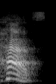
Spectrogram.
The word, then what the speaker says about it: have: gente é work sleep o have ele é terminado com e Mas lembra que quando o e vem depois de uma consoante a gente não pronuncia o e vai ficar have have agora a gente vai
